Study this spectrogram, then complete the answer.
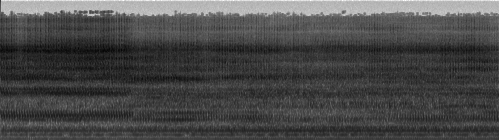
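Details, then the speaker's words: Wood lathe turning an old barbed-wire fatwood piece, thinning the stem: steady motor hum under rough buzzing chatter as the tool cuts; lathe tool chatter. "by the way in this area here coming down this way there's a lot of chatter so I'm going to let you hear the chatter"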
